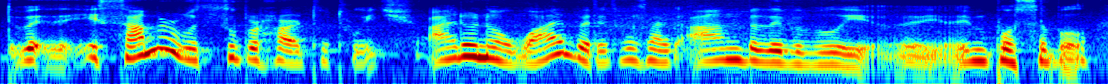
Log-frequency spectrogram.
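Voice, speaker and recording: Softly mellow woman coding live. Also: fairly low pitch, a little fast, slight background noise. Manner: thinking aloud, reading chat, many restarts. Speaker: coding streamer. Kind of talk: live-stream coding chat.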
